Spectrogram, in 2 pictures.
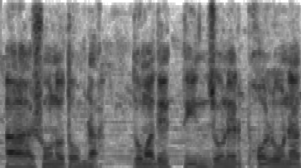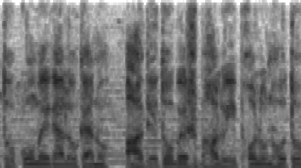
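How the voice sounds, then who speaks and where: A man's voice: mid-range voice, steady tone, moderate pace, a little mellow, soft background music, natural voice. A man voicing a stern, businesslike village headman in a cartoon, with a commanding, questioning way of talking. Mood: concerned, commanding. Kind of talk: cartoon voice acting.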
